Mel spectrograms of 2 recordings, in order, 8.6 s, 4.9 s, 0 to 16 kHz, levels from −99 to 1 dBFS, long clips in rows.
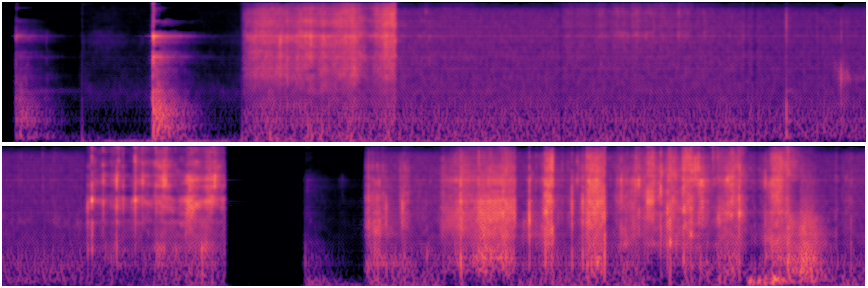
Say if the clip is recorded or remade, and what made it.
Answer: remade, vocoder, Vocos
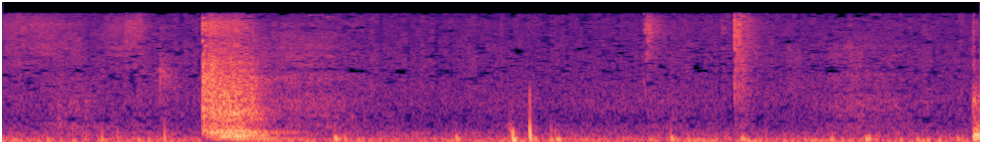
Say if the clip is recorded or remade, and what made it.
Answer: recorded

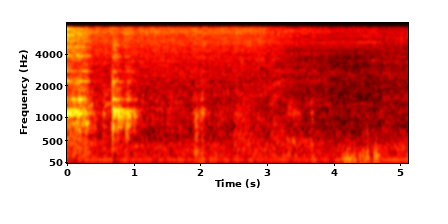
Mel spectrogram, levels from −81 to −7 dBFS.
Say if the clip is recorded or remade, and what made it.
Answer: recorded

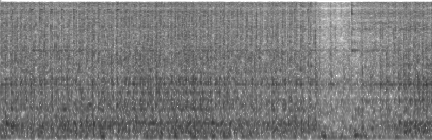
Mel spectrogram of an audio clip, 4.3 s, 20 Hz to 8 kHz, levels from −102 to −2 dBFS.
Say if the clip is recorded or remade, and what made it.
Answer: recorded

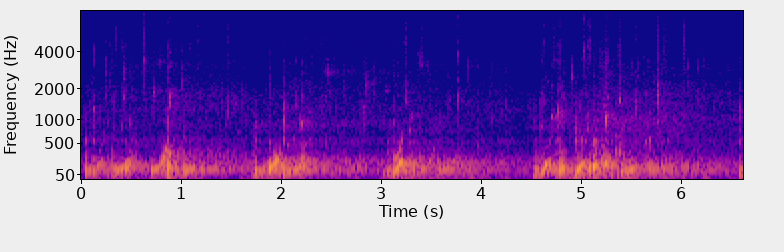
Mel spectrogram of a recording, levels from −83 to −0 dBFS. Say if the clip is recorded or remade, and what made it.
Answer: recorded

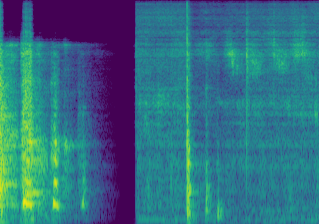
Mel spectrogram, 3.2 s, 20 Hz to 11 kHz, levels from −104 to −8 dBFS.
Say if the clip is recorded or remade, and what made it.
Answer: remade, codec, SNAC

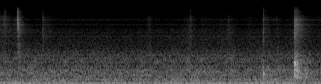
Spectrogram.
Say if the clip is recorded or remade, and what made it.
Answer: remade, autoencoder, DAC-VAE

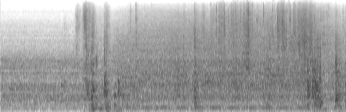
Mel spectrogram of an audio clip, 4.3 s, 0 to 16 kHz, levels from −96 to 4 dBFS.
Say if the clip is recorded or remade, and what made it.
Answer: remade, vocoder, BigVGAN v2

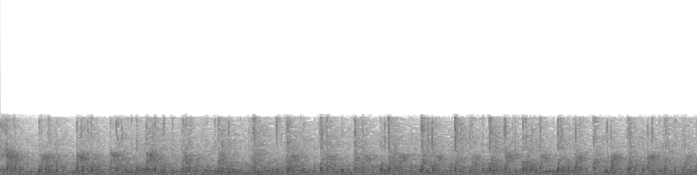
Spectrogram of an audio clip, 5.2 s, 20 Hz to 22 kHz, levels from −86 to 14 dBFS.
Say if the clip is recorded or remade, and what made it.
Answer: recorded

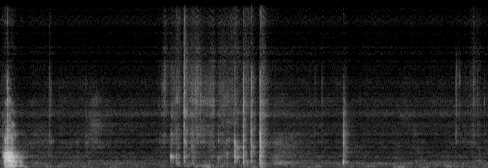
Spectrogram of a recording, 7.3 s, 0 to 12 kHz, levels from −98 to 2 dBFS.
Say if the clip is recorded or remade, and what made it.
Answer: remade, codec, SNAC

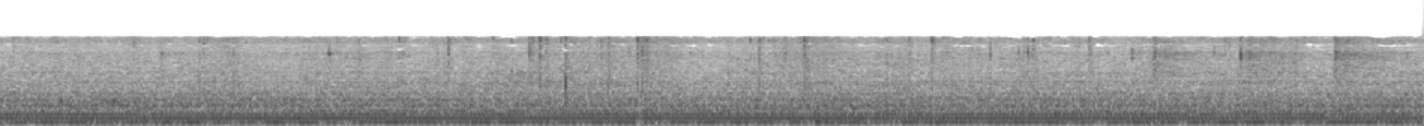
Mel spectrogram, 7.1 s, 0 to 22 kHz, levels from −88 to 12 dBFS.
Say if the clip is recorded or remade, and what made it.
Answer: recorded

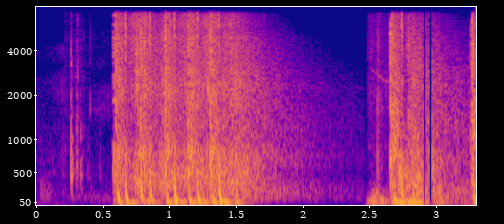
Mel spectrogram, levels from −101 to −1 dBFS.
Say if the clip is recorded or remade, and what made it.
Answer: recorded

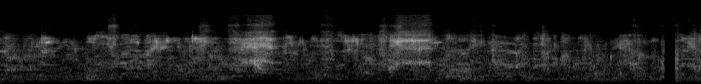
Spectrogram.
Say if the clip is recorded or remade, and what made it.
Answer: remade, codec, SNAC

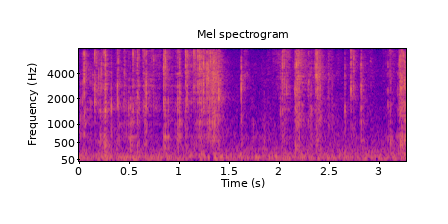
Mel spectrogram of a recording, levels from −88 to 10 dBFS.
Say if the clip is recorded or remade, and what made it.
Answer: recorded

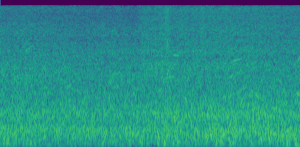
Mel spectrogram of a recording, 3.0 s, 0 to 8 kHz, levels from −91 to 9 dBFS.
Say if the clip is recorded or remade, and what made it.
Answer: recorded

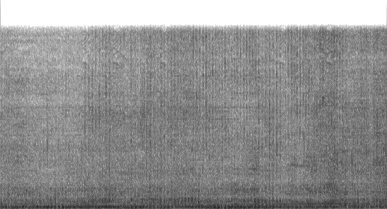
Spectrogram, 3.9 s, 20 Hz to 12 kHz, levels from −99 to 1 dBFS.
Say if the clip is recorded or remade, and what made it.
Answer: remade, codec, SNAC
